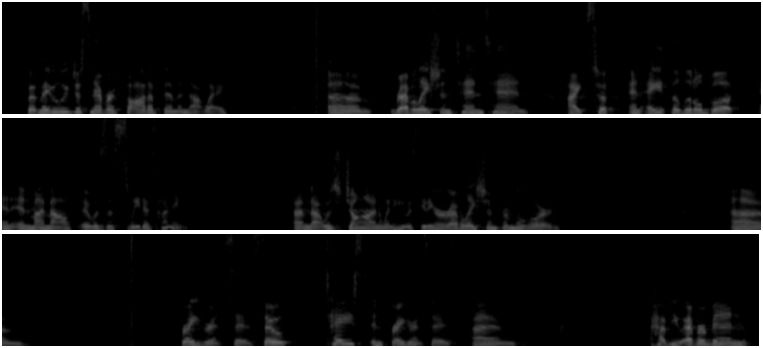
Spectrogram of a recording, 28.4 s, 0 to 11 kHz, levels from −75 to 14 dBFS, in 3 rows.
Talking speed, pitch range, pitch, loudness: 120 wpm, 185-245 Hz, 220 Hz, -48 LUFS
